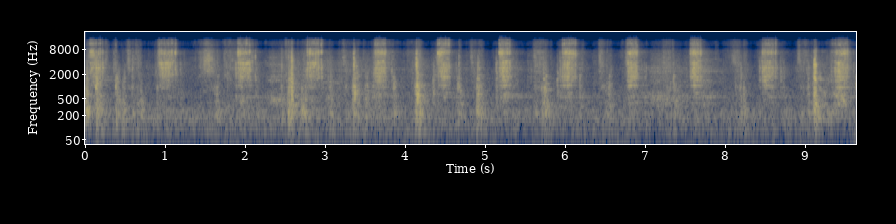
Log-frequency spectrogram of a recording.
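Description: A cheap puller on the crank pulley of a Chevy Express engine ratchets steadily, a close run of repeated clicks and mechanical clunks with nobody talking.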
